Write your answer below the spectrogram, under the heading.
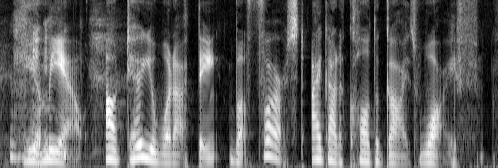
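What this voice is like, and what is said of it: Put-on New York detective accent. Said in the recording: “I should be reading this in a New York accent ... Why do you sound like an animated rat who, like, rules the sewer system? ... that's my New York detective voice”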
